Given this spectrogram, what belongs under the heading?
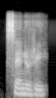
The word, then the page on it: senary: Indian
